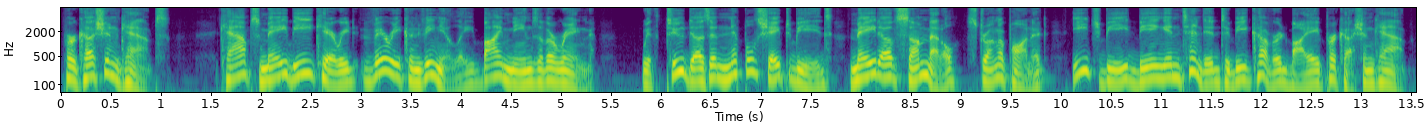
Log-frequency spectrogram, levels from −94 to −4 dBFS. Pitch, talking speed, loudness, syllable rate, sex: 130 Hz, 160 wpm, -17 LUFS, 4.6 syllables/s, male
